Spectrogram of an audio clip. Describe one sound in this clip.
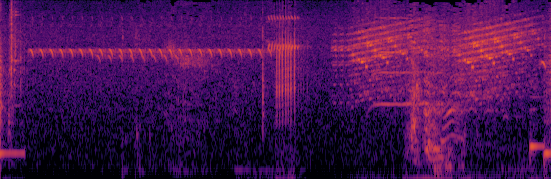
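A bow twangs as an arrow is shot.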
